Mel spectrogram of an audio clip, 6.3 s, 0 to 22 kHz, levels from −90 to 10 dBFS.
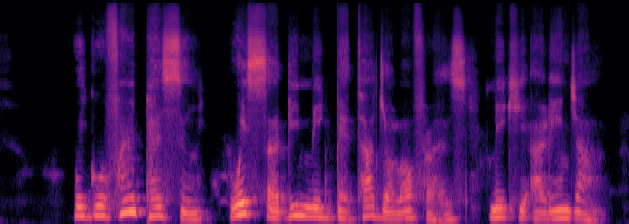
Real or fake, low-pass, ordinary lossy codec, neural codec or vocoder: fake; none; none; autoencoder, 48 kHz, 32 numbers a frame, DAC-VAE, trained on Japanese speech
